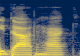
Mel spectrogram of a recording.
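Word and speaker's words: .hack: Like, there's one map that takes place in the Dot Hack world. It is Dot Hack, right? That's how it's pronounced? That's how the kids say it these days? – It should be Dot Hack, yeah.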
